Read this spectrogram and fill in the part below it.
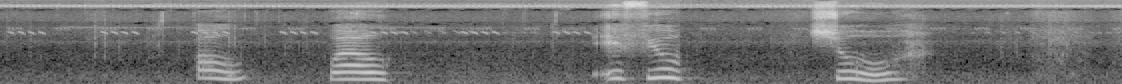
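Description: A young woman answers hesitantly.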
